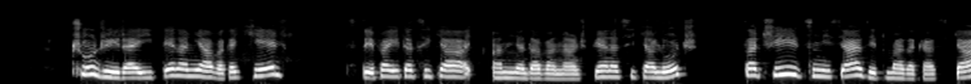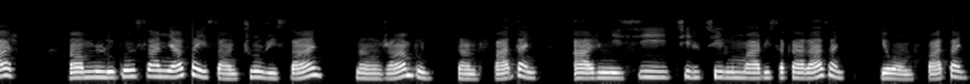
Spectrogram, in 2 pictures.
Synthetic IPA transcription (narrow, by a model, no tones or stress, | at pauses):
ʈ͡ʂuɳɖ͡ʐiɾajt̪enəmiavakəkʲʰeli̥ | t͡sid̪̥efait̪at͡sikʲə | aminiand̪avanaɳɖ͡ʐipianat͡sikʲaloʈ͡ʂə̥ | saʈ͡ʂit͡simisiazet̪umad̪aɡasi̥kʲaɾə̥ | aminlukunsamiafəiz̥aniʈ͡ʂuɳɖ͡ʐizani̥ | naɳɖ͡ʐambuni̥ | naniv̥at̪ani | aɾimisit͡silut͡silumaɾisakaɾazani̥ | ewamiv̥at̪ani̥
